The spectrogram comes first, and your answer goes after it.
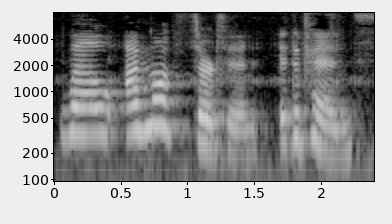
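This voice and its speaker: A calm, by-the-book female telephone operator, acted by a young woman in a school radio drama, answering in a high, even voice. The sound is dull and muffled, as if from a cheap microphone. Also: measured pace. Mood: polite. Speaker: student actor. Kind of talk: school radio play acting.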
